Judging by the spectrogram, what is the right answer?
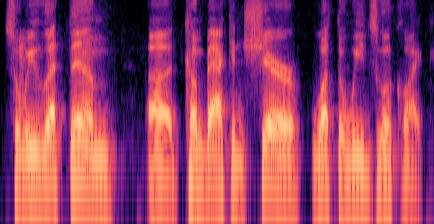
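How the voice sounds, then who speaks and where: An American man giving informal advice on a conference call, phrasing his points haltingly. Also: medium pitch, lively intonation, warm tone, dry recording. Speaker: featured guest consultant. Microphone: video call microphone.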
